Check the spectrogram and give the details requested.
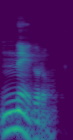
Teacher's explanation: La G de negro es aproximante, por supuesto.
